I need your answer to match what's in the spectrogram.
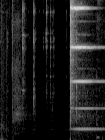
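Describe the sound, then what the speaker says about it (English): After some faint scattered background sounds, one bright bell strike rings on a podcast, sharp at onset and then ringing on with a slowly fading, sustained tone. "That's the bell."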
